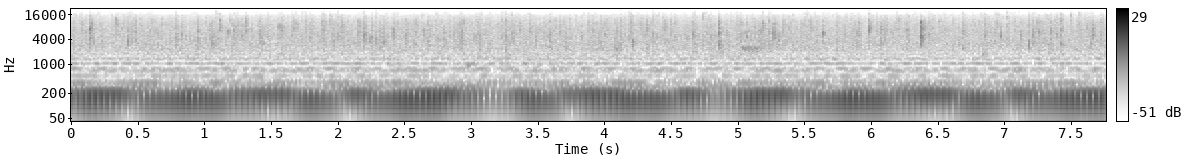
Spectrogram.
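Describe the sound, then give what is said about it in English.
Steady rainfall with a soft, even patter of drops over a low sustained hum that slowly swells and fades, continuous and calm with no voices. “You close your eyes and listen to the rainfall.”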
